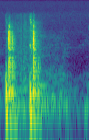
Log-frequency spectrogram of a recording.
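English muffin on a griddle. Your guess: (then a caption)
Dry. Two light taps on the surface of an English muffin cooking on a griddle give two short, dull thunks with a quick decay. The hollow thunk shows the muffin is nice and dry inside, meaning it is cooking through.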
